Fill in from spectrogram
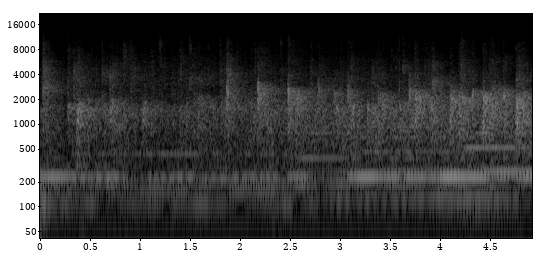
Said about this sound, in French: Acclamons royalement le Seigneur.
